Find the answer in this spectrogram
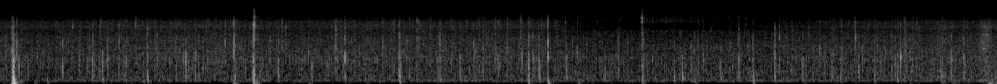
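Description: Steady rain pattering on wet leaf litter, with many scattered drop hits. Just after the start there is a single sharp thump as a rolled poncho lands on the ground.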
